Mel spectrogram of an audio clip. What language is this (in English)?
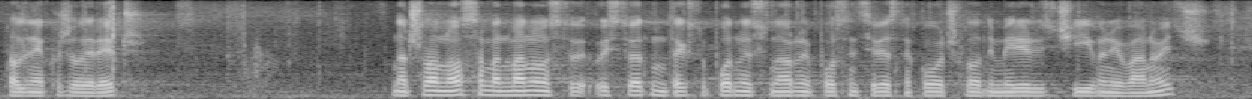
Serbian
